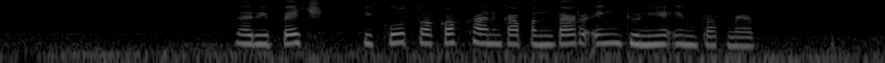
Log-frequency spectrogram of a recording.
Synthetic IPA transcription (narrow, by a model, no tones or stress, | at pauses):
laɾipɛt͡ʃ | ʔikut̪ɔkɔhkankapənt̪arɪŋd̪̥ṳniaʔint̪ərnɛt̪̚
